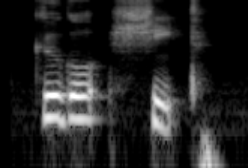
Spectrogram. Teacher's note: make sure you get your long e e sheet you don't want to be making it a short I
